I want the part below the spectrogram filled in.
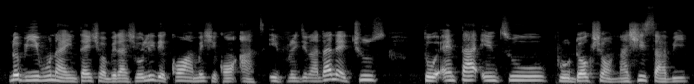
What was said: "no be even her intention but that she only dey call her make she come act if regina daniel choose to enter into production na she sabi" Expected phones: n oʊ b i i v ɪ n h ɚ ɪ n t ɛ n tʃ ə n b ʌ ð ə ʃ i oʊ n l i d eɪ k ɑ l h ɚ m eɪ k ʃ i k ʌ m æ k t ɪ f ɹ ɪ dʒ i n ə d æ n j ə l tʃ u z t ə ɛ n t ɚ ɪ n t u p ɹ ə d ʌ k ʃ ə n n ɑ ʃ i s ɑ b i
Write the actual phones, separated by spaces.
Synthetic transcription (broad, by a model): n oʊ b i i v ɪ n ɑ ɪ n t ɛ n ʃ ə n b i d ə ʃ i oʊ l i d eɪ k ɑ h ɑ m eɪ ʃ i k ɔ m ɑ t ɪ f ɹ ɪ dʒ i n ə d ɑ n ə tʃ u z t ə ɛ n t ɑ ɪ n t u p ɹ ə d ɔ k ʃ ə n n ɑ ʃ i s ɑ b i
